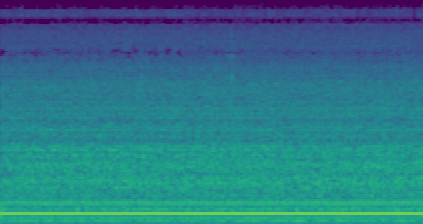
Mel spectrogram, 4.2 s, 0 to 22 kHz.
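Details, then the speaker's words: Well pump after replacing the 40/60 psi pressure switch: steady, even low hum with no surging or rattles as the pressure gauge rises toward 60 psi; running normally with points closed. "The points are closed on the back, so it should be running. I hear it, yep."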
